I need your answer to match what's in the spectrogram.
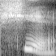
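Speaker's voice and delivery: শিয়ে with a sharp falling fourth tone; 第四声, 从高往下降. Shown as a demonstration. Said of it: "চার number tone".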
